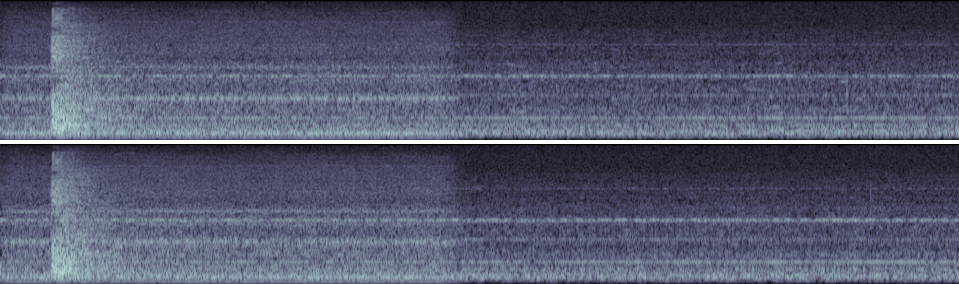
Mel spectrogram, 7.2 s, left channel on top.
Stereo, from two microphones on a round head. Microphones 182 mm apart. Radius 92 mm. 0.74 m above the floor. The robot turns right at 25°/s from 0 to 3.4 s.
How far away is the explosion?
About 2.5 m.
